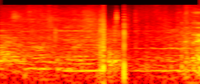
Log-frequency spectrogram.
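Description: Two sharp knocks about a fifth of a second apart, about a second in, over a steady hum and faint voices.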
